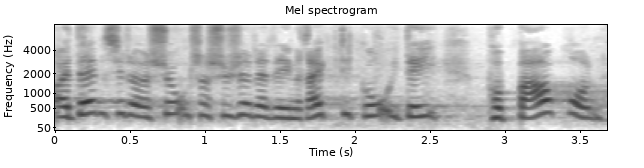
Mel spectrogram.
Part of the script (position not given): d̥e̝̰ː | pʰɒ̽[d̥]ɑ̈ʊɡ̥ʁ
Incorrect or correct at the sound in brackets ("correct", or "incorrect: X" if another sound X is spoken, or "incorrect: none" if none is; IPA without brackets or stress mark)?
incorrect: b̥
